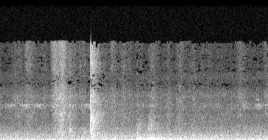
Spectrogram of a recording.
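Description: Quiet room tone: a steady low hum, with a brief rustle just before a second in and one sharp click about a second and a half in.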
